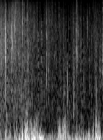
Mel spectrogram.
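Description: A small six-inch tree crashing down out of vines through brush, with an irregular run of cracks and thuds as wood breaks and hits the ground.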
